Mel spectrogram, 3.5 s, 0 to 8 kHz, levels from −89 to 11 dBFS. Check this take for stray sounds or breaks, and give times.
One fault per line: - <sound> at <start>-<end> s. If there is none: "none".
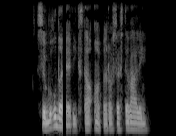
- dropout at 1.2-1.3 s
